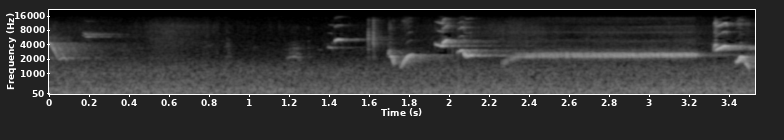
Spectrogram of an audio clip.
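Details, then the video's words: Common nightingale singing at the Żerański Canal on the night of 23–24 April 2022; after a quiet start, short varied chirps and slurred notes lead into one long, steady, pure whistle, then a sharp closing flourish. "Śpiew słowika rdzawego na Kanale Żerańskim"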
